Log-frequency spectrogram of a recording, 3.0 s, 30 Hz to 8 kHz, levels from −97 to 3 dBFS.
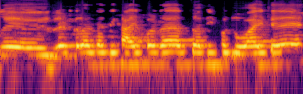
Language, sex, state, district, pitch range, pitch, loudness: Hindi, male, Bihar, Gopalganj, 175-195 Hz, 180 Hz, -11 LUFS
